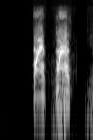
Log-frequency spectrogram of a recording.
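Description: Two loud, nasal duck quacks in VRChat follow one another in quick succession, with the start of a third at the end, close and clear against silence.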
